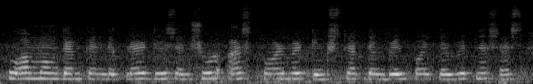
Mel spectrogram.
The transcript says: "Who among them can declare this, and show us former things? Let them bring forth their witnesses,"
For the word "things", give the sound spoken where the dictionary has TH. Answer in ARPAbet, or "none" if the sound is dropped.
T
